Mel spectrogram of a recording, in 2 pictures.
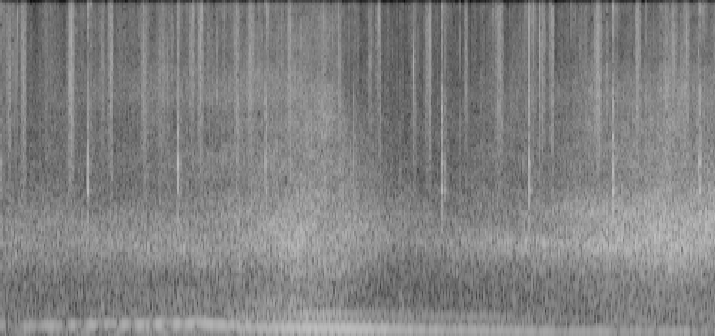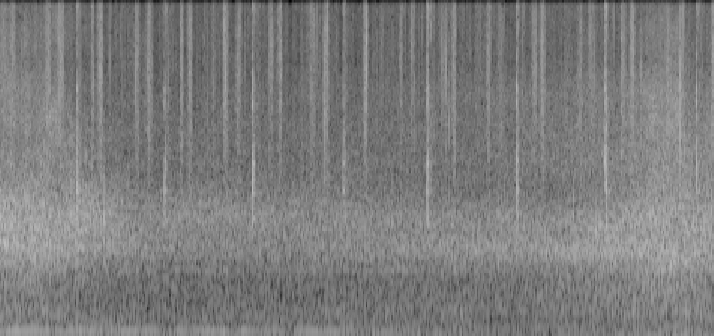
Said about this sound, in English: and see you trying to walk on a sideway, and that car purposely just went and splashed all that water.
